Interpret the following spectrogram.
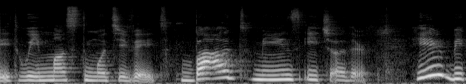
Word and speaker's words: بعض: So make sure to pronounce it like in a strong way, بعض, rather than بعض.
